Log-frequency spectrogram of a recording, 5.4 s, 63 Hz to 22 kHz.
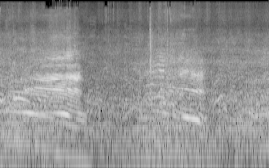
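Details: Sahiwal bull calves at a cattle market on 25 October 2025: one long, drawn-out falling moo of about a second and a half, then a shorter lowing call, over steady market chatter and nearby voices.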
